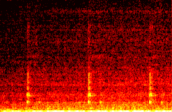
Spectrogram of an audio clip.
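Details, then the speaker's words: Air suspension after spring bag work, engine idling with all doors closed: the vehicle has risen to ride height and soft clicks about every half second are the compressor making small height adjustments. Normal operation. "Donc là, ça y est, maintenant il est monté à sa hauteur de travail, de route, pardon. Là, on entend le compresseur"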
